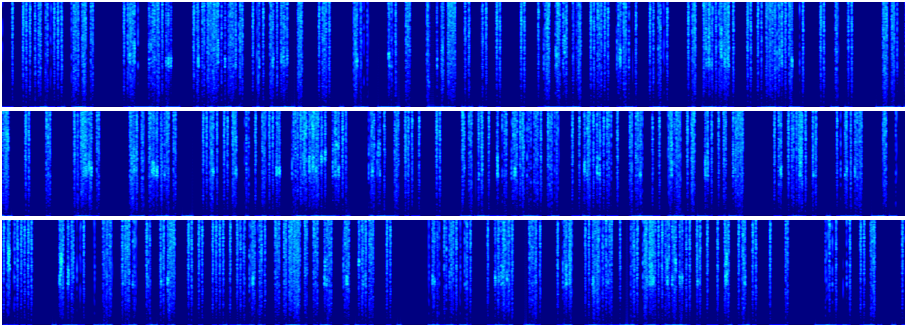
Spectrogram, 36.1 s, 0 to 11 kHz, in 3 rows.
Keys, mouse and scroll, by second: 4.2 e, 11.0-12.8 right drag, 15.8-20.4 middle drag, 20.4 ctrl+r, 27.0 e, 35.6 e.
